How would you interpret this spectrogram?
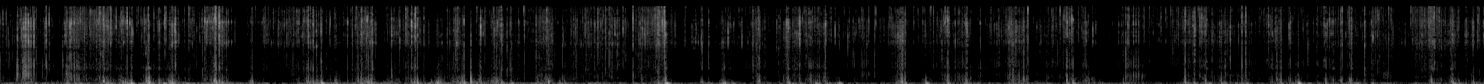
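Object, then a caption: Ball covered in glass bugle beads. A ball covered in bugle beads is held above and beside a microphone and scratched with long acrylic nails. It makes a dense, continuous run of bright, crackling scratches and tiny clicks, rising and falling in quick bursts. The sound is dry, with no ring after each scrape.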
